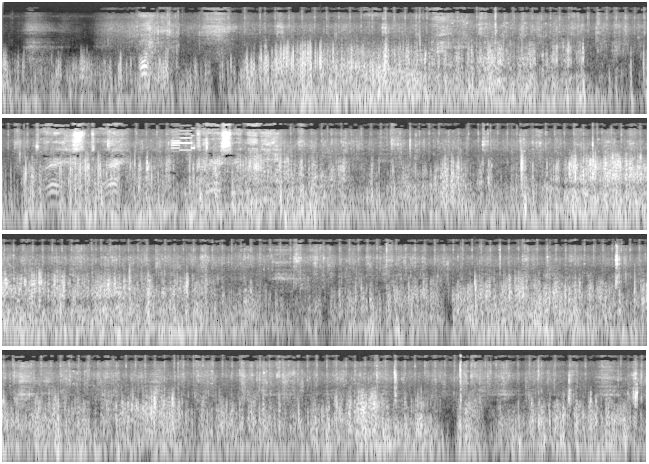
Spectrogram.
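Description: Strong wind buffeting the microphone: a loud, gusting rumble that swells and drops, with brief lulls a couple of seconds in and again around the middle.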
